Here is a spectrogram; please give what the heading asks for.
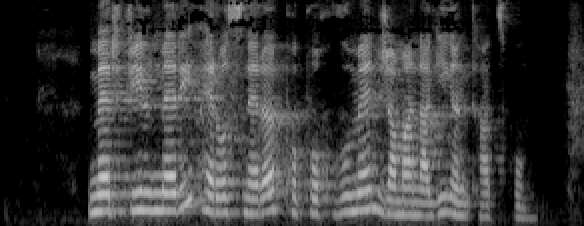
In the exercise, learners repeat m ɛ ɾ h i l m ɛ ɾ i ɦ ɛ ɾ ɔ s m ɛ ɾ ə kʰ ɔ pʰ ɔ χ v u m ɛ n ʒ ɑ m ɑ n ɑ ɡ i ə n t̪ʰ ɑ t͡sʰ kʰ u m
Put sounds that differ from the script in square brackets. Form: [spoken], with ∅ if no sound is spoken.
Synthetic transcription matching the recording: m ɛ ɾ [f] i l m ɛ ɾ i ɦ ɛ ɾ ɔ s [n] ɛ ɾ ə [pʰ] ɔ pʰ ɔ χ v u m ɛ n ʒ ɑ m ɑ n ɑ ɡ i ə n t̪ʰ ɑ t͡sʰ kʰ u m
